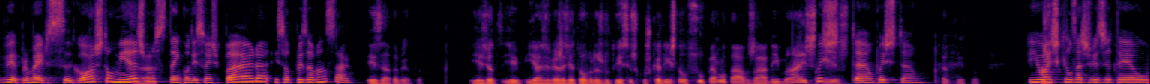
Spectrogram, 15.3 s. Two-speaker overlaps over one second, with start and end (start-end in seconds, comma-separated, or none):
none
